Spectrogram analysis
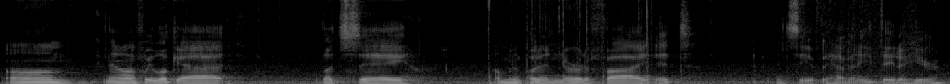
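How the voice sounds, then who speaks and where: A man casually reviewing an online service while browsing its pages, unhurried, with frequent ums and uhs. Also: on the low side, steady tone, gravelly, noisy background. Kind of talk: casual screen-share review.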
